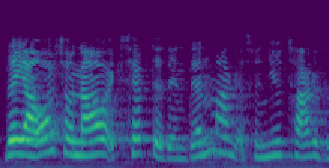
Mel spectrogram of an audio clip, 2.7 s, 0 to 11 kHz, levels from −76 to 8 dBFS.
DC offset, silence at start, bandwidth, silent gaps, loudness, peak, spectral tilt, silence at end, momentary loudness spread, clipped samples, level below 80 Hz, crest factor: under 0.1%; 0.05 s; 5.4 kHz; none; -25 LUFS; -6 dBFS; -8 dB/octave; 0 s; 15 LU; under 0.1%; -60 dBFS; 16 dB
